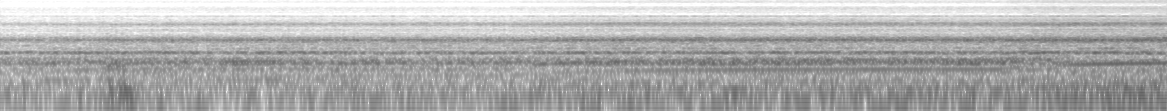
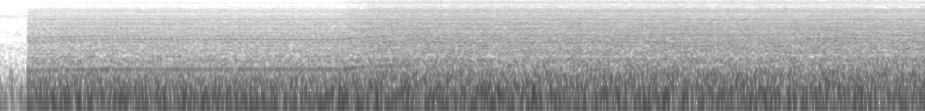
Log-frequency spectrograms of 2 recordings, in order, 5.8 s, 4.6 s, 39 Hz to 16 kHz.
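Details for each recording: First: The blower motor in my 2010 Chrysler Town and Country minivan has started making horrible screeching noises. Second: 2010 Chrysler Town & Country minivan after blower motor replacement: heater blower starts and runs with a smooth steady rush of air, previous screeching gone.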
